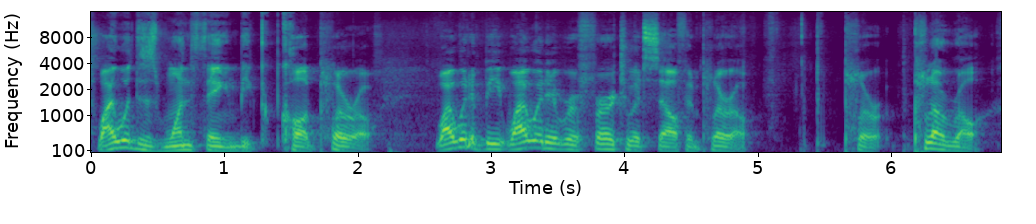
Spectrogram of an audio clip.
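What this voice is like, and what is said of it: Southern American accent. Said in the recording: “my southern accent comes out”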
